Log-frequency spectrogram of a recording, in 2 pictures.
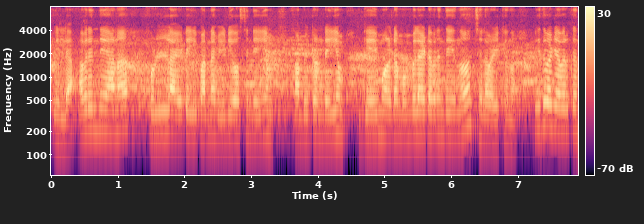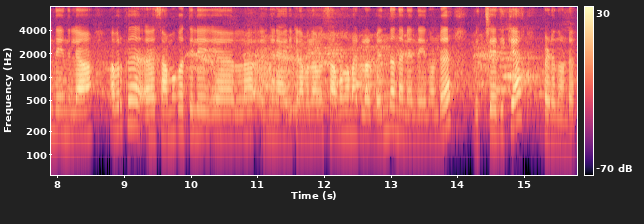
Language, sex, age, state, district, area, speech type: Malayalam, female, 30-45, Kerala, Thiruvananthapuram, urban, spontaneous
